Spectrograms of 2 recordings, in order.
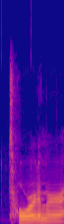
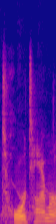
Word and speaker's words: Tortimer: Like I pronounce Tortimer. I pronounce that Tor timer. I know people don't like that, but I guess it's like my southern accent.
